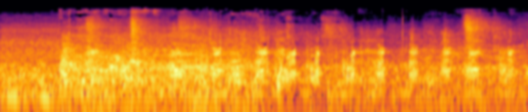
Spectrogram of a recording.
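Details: Domestic pigs penned overnight in narrow boxes at a Swedish slaughterhouse, awaiting morning slaughter, many stressed; short grunting bursts repeat irregularly about twice a second over a steady hall hum, with several animals calling together.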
